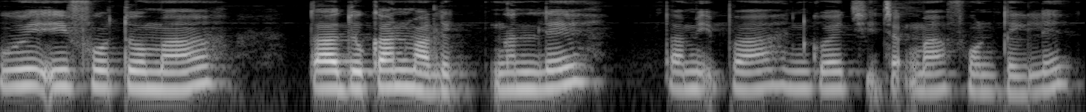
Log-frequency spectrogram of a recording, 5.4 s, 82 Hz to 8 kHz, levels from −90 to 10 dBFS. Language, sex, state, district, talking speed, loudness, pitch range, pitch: Wancho, female, Arunachal Pradesh, Longding, 230 wpm, -21 LUFS, 205-225 Hz, 215 Hz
